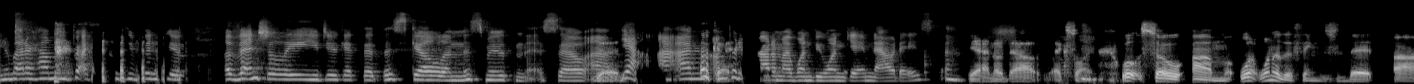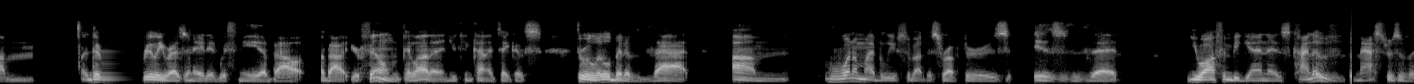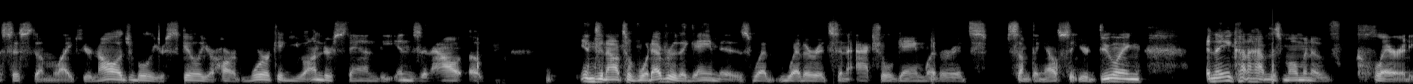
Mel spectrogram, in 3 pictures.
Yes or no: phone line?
no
